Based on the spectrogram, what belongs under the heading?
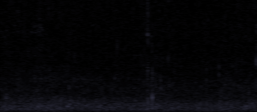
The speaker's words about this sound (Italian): Dovreste sentire, spero tanto, anzi, che sentiate questo rumore d'acqua che è meraviglioso.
